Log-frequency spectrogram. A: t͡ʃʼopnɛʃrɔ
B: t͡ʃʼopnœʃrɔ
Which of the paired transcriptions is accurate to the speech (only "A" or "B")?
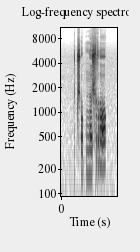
B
